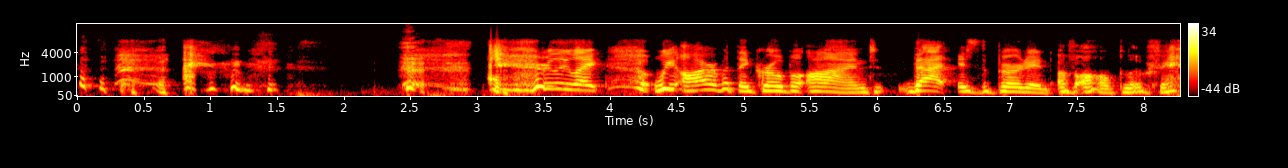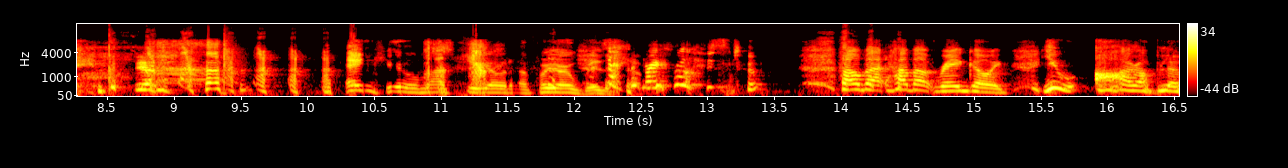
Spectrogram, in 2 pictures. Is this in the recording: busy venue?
no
